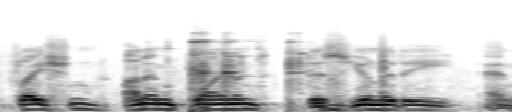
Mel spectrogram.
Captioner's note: dishes clattering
